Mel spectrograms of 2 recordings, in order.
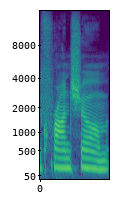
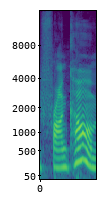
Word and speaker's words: Franchomme: A lot of people say Franom, including most chists, but it's actually Francome, and you got it right.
